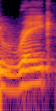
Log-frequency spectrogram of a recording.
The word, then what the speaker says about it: Ruike: I'm going to do my best to say rake. I know it's supposed to be pronounced R-A-K-E, and what I'm going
